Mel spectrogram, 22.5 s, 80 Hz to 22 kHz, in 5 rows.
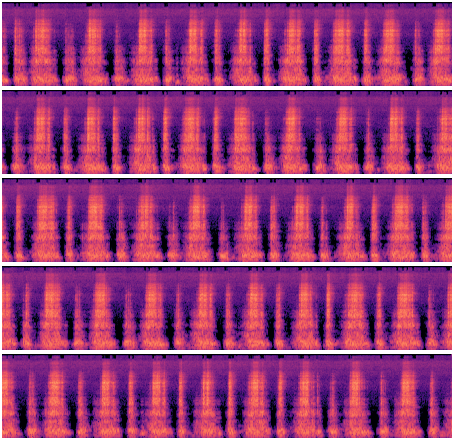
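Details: Heart sounds recorded at the tricuspid area (position T), 114 bpm: S1 initially varies in intensity with breathing, then becomes consistently loud; fast, regular rhythm.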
